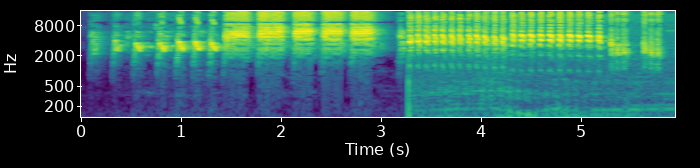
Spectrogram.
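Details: Rough, tight rolling songbird song used as tutor audio for competition birds such as murai batu, cucak ijo, kacer and cendet: paced repeated notes, rising higher, then an abrupt switch to a dense rapid trill over low hum.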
